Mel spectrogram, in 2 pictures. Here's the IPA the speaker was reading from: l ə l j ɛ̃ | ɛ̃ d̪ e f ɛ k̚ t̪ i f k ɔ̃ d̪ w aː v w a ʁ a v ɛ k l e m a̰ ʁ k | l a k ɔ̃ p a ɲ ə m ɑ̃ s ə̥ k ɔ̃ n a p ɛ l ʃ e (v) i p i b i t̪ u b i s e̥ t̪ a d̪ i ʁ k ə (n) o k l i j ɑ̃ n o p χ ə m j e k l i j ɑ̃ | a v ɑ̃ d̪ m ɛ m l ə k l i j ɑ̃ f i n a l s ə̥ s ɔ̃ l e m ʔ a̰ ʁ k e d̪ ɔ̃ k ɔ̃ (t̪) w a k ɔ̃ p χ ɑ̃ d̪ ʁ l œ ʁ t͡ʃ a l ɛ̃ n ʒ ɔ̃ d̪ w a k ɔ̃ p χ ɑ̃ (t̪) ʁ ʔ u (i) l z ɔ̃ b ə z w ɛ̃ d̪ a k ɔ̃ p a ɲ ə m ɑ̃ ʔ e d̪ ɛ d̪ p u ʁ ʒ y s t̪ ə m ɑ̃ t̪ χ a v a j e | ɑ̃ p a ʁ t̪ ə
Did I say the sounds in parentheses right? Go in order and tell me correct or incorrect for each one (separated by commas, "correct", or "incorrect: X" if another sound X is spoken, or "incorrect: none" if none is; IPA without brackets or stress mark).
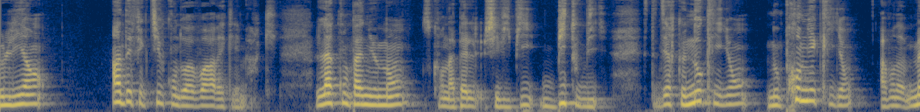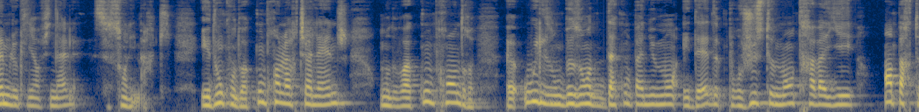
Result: correct, correct, incorrect: d̪, incorrect: d̪, correct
